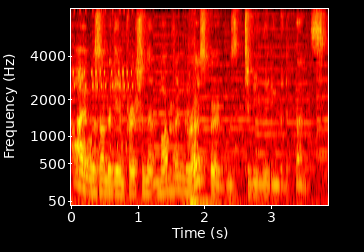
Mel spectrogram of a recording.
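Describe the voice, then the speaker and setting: Older male judge, stern and doubtful, animated delivery; man voicing in his own voice. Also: mid-range voice, music in the background, close to an everyday voice. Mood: questioning. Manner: unhurried, questioning, his own plain voice.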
